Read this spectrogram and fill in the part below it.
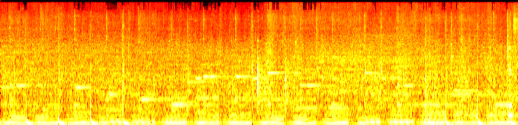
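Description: Ground beef and basil leaves stir-fried in a hot pan, with a steady, loud sizzle and repeated scraping stir strokes throughout; no talking.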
